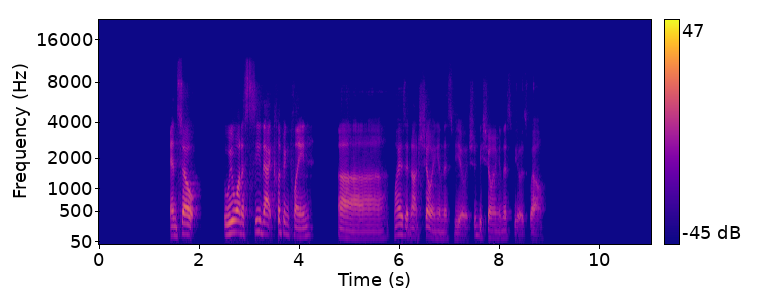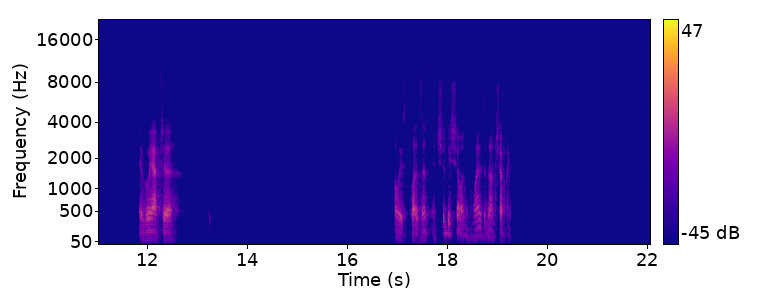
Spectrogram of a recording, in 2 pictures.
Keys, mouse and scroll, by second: 0.7 Escape, 9.0 click, 9.6 click, 11.4-12.4 scroll, 12.8 click, 14.3-15.3 scroll, 15.3-15.7 scroll, 16.2-17.7 scroll, 18.6 click, 21.0-21.6 scroll.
